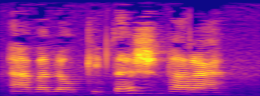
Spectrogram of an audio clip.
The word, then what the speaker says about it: Avalokiteshvara: Chứ cái tiếng thật của nó là chữ S có dấu sắc. Nhưng mà đây âm ra là chữ S, chữ H. Tại vì chữ S có dấu sắc đọc là chữ S. Cho nên âm ra cho dễ là Avalokiteshvara.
